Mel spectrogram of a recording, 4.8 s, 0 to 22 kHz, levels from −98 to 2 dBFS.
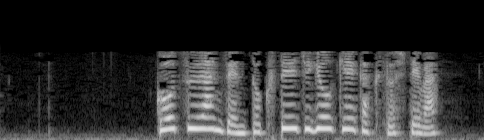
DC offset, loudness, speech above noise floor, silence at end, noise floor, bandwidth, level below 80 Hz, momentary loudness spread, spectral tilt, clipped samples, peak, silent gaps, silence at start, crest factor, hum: under 0.1%; -19 LUFS; 33 dB; 0.45 s; -51 dBFS; 5 kHz; -52 dBFS; 9 LU; -8 dB/octave; under 0.1%; -6 dBFS; none; 1.55 s; 14 dB; none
